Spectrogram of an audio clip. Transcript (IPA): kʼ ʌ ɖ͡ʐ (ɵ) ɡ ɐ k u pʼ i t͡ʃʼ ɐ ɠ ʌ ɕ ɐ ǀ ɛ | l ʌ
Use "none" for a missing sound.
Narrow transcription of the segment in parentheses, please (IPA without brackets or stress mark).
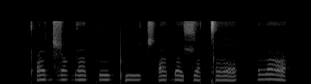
ɔ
